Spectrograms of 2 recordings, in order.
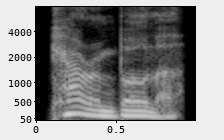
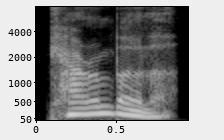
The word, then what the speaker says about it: carambola: do we say its name correctly we may pronounce it as Carambola Carambola k rum Bo La Carambola despite its delightful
